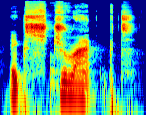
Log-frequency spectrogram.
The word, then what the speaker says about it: extract: tooth extract okay extract watch the ending here bouncing extract you stress the second syllable here extract can be used as a verb or a noun but as is often the case with english words we tend to stress the second syllable in a verb when we use this word as a noun we say extract extract so if it's a noun you tend to stress the first syllable in this lecture i'll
